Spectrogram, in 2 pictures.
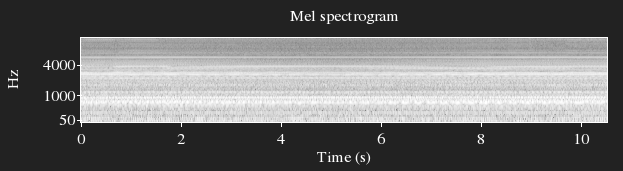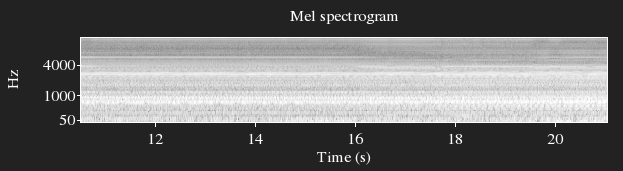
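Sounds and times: electrical hum with held tones: 0.0 - 21.0.

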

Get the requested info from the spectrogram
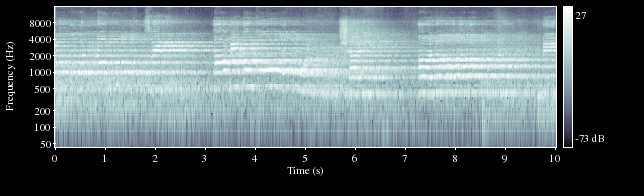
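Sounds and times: woman singing unaccompanied: 0.0 - 6.5, 7.2 - 10.0.

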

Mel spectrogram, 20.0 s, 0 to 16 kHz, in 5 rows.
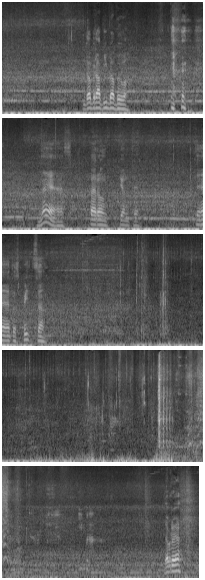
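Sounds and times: wind rumbling on microphone: 0.0 - 17.6
e-bike rolling: 0.0 - 20.0
steady low hum: 0.0 - 20.0.

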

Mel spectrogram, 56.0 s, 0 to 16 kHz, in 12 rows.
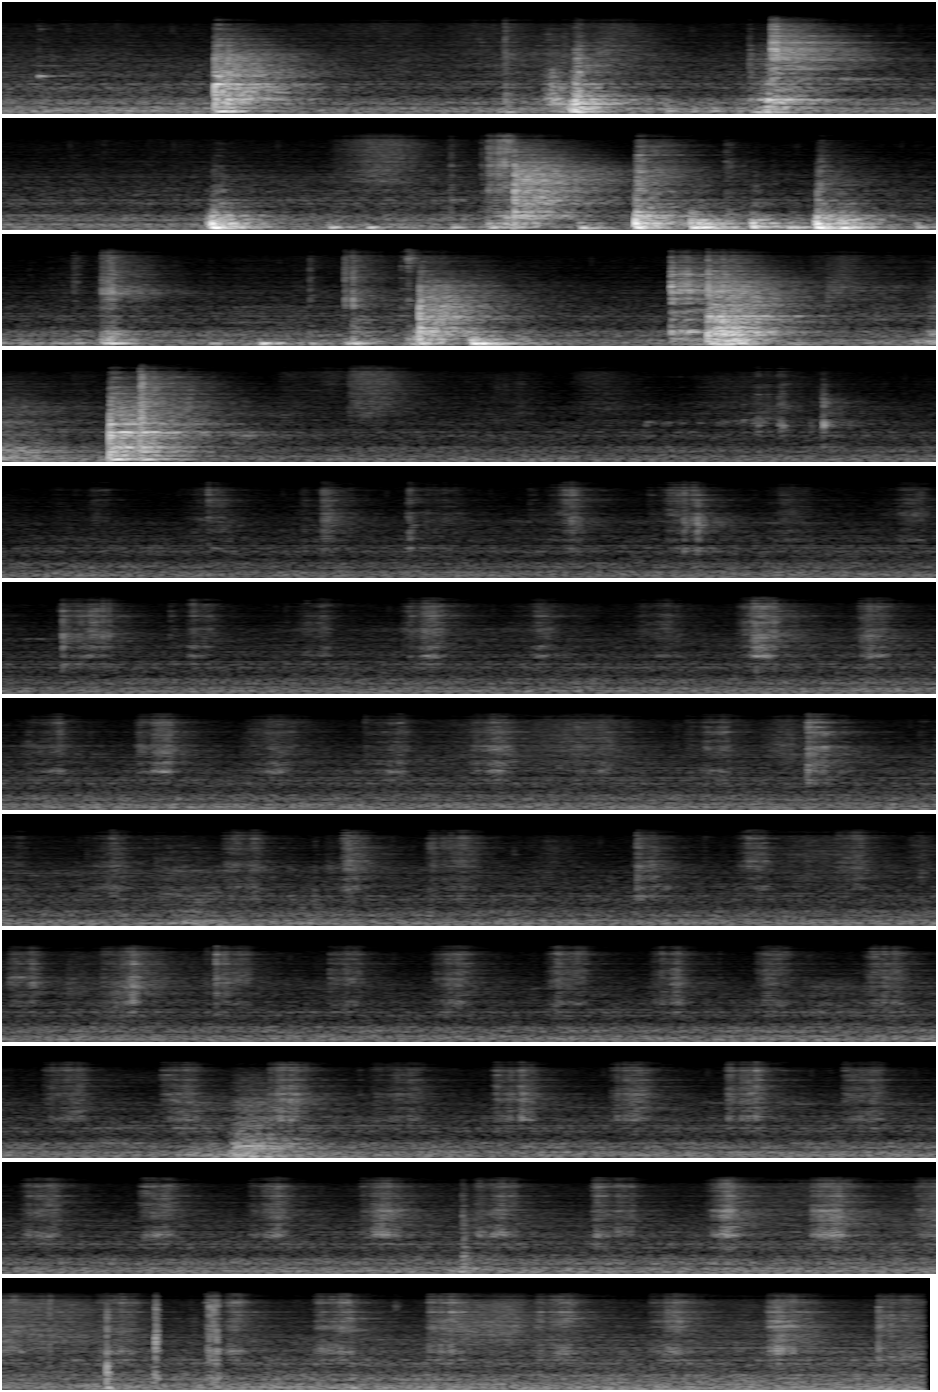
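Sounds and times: spiral slicer shaving carrot: 35.9 - 56.0.

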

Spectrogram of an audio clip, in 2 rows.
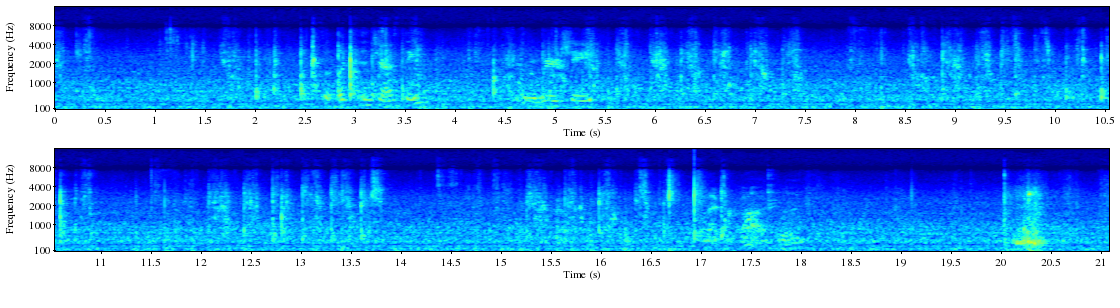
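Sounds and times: utensil scraping metal bowl: 0.0 - 0.4, 1.1 - 17.8.

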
